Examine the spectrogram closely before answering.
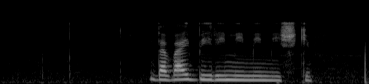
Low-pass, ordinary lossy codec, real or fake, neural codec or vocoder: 7.2 kHz; none; real; none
